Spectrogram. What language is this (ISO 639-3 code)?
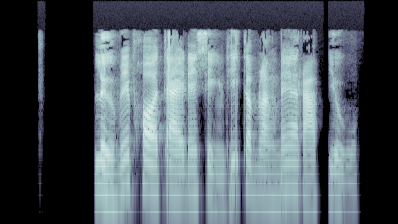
tha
